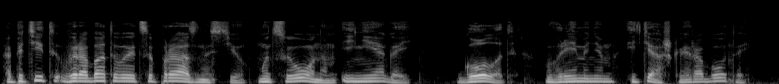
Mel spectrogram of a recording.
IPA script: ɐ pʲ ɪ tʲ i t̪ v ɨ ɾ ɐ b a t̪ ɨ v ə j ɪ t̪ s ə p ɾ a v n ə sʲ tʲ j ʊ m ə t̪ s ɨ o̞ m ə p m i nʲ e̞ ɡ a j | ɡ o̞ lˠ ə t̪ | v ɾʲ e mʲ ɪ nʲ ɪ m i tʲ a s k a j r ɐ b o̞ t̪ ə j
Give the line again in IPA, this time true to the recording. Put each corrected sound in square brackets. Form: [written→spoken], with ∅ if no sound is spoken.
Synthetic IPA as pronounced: ɐ pʲ ɪ tʲ i t̪ v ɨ ɾ ɐ b a t̪ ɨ v ə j ɪ t̪ s ə p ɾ a [v→z] n ə sʲ tʲ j ʊ m ə t̪ s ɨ o̞ [m→n] ə [p→∅] m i nʲ e̞ ɡ [a→ə] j | ɡ o̞ lˠ ə t̪ | v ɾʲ e mʲ ɪ nʲ ɪ m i tʲ a [s→ʂ] k [a→ə] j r ɐ b o̞ t̪ ə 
